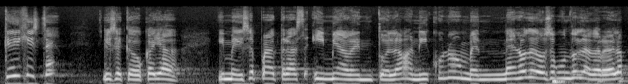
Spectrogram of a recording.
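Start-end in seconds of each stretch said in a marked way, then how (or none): 0.0-0.5 high, sharp what-did-you-say; challenging retort. Retold or imitated. Niurka retelling how she confronted the diva, challenging. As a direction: throw it back as a threat.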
